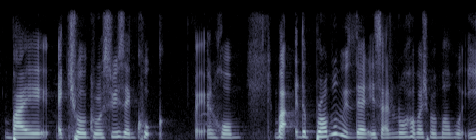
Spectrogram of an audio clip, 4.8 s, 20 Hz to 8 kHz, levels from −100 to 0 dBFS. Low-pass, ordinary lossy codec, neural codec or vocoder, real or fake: 7.2 kHz; none; none; real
